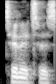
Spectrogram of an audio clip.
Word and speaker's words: tinnitus: So, yeah, the highest percentage of serious side effects from the COVID vax is, I don't know how to say it, tinnitus? – Tinnitus.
